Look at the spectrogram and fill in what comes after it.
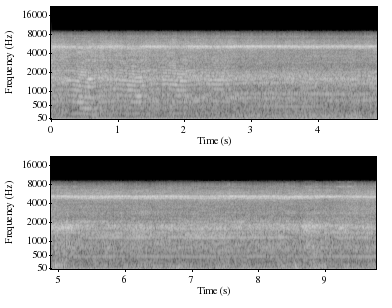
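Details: Oscillating cast cutter cutting part of a set leg cast to remove the foot, subject protected by sock and guard: steady high-pitched whine with slight pitch changes as it presses into the cast.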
